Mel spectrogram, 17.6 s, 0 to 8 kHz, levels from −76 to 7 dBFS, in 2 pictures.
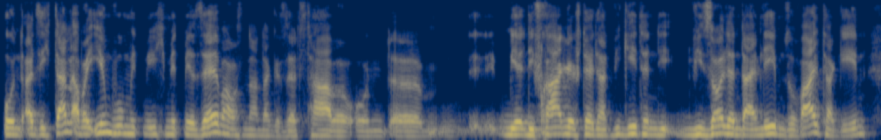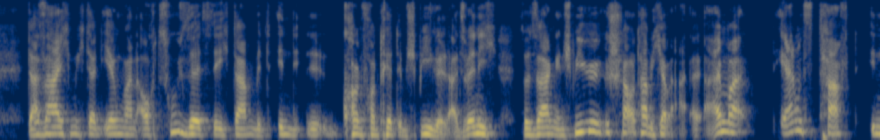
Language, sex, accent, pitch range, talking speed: German, male, German, 125-150 Hz, 200 wpm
